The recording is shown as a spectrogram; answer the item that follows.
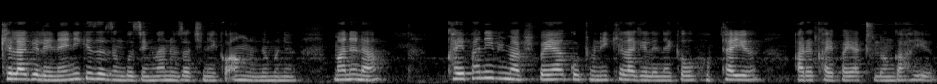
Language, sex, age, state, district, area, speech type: Bodo, female, 18-30, Assam, Kokrajhar, urban, spontaneous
